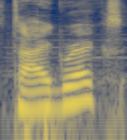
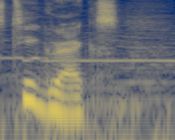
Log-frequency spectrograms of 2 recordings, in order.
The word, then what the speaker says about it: Tigrex: you pronounce it like everybody thought it was tigerex and it should be tigerex and then capcom comes out like no it's tigrex i was like what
